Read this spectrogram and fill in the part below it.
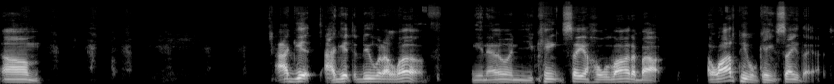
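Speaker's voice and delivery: voice catching, choked up with feeling. Answering what he does outside of work, choked up with emotion. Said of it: "I get a little choked up".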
